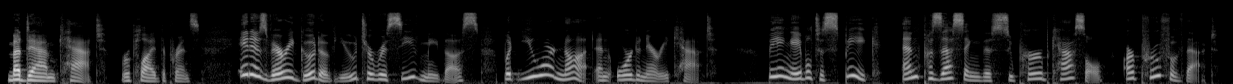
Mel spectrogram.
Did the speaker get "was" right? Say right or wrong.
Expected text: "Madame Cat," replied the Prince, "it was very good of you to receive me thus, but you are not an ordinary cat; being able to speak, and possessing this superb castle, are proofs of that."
wrong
